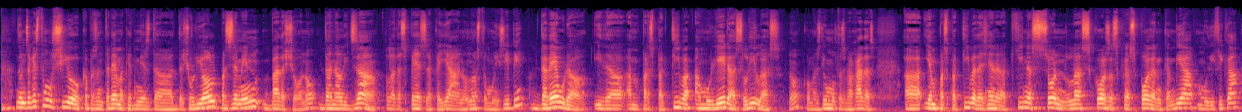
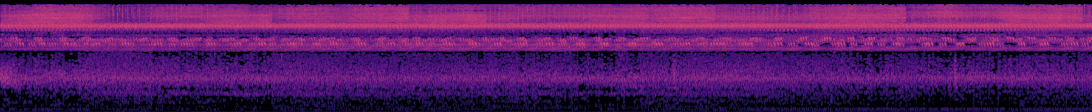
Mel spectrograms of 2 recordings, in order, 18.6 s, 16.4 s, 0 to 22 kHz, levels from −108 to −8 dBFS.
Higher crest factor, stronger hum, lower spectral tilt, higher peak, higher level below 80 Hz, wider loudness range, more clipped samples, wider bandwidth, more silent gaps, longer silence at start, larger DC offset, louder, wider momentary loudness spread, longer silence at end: about the same, 18 dB vs 16 dB; neither; first, -6 dB/octave vs 6.5 dB/octave; first, -6 dBFS vs -26 dBFS; first, -52 dBFS vs under -90 dBFS; about the same, 3 LU vs 1 LU; neither; second, 15.5 kHz vs 19 kHz; neither; about the same, 0 s vs 0 s; neither; first, -24 LUFS vs -38 LUFS; first, 9 LU vs 3 LU; about the same, 0 s vs 0 s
